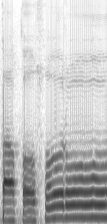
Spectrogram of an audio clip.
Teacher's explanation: رو واو مدہ بھی ہے یہاں پر، اس کو ایک الف کی مقدار کے برابر کھینچیں گے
